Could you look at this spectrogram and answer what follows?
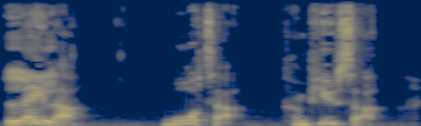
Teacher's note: Very clearly, you can hear we have the schwa sound at the end, the lazy vowel sound.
